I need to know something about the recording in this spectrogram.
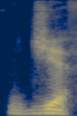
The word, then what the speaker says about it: GIF: off the rip that you pronounce it jif hard g yeah like the peanut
